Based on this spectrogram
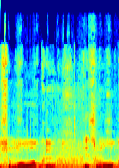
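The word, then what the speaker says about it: smoke: ए एस एम ओ के ई स्मोक means धुआं, तो स्मोक में लास्ट में ई आया है जिसका उच्चारण नहीं होता है।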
